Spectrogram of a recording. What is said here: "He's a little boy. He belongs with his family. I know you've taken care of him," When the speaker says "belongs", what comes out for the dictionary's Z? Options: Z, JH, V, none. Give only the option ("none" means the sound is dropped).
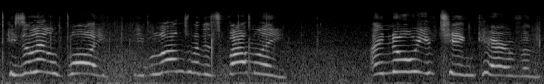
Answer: Z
